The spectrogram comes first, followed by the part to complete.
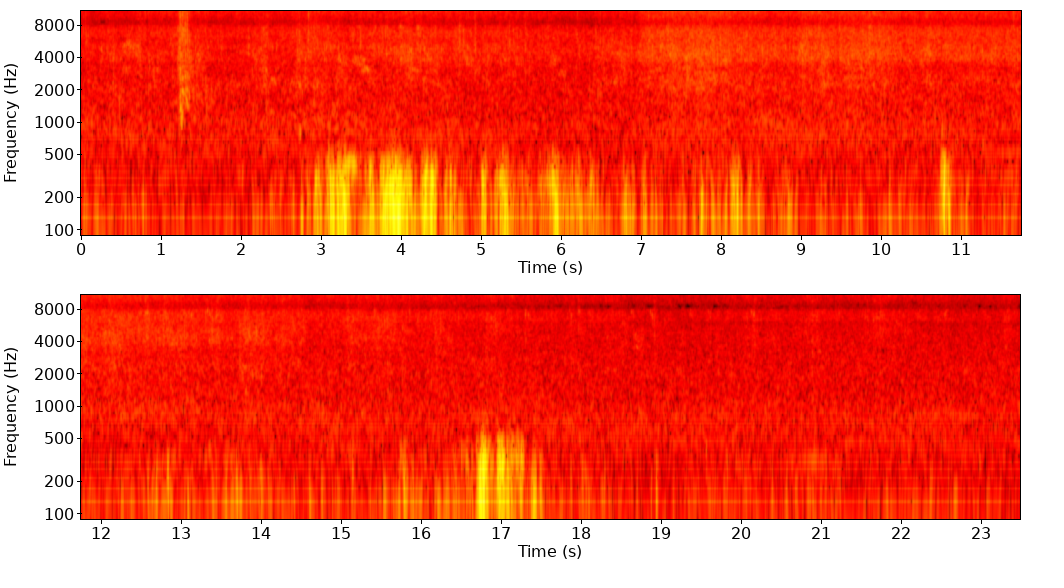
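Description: Water sloshing and lapping around a person wading chest-deep, in two short bouts, a longer one a few seconds in and a brief one near the end, over a faint steady outdoor hiss.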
